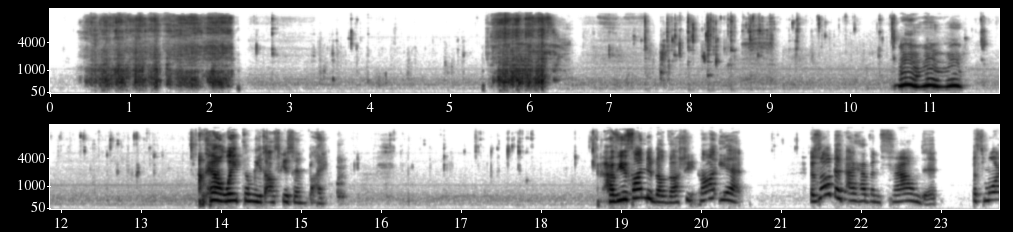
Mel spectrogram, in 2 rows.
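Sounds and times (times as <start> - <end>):
loud wet slurping while eating: 0.4 - 2.4, 5.4 - 9.4
soft chewing and smacking while eating: 2.5 - 6.1, 6.8 - 10.6, 11.5 - 13.7, 15.5 - 18.7
person humming: 10.6 - 11.4
speech: 11.0 - 11.5, 13.9 - 15.4, 18.8 - 20.6, 21.4 - 23.7.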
